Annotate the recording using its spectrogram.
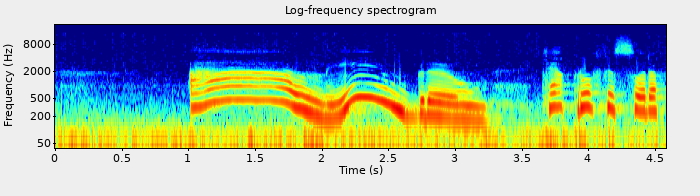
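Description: A young woman speaks brightly and with animation close by.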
